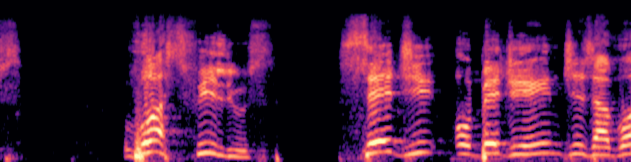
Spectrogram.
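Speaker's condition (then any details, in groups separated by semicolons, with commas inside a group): Cerebral palsy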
